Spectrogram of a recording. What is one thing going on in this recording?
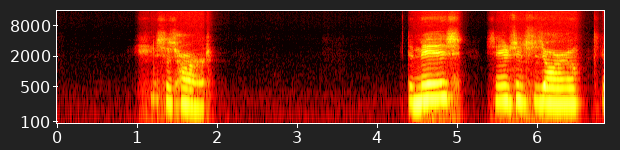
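A boy speaks close to a microphone in short bursts with pauses between.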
